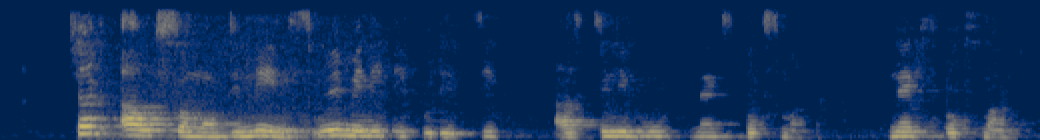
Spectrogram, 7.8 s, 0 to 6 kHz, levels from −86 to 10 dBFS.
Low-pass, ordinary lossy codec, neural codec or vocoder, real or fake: 5.4 kHz; none; none; real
